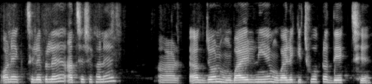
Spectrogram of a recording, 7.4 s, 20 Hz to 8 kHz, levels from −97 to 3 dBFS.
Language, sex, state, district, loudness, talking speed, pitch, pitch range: Bengali, female, West Bengal, Kolkata, -17 LUFS, 105 wpm, 235 Hz, 210-245 Hz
